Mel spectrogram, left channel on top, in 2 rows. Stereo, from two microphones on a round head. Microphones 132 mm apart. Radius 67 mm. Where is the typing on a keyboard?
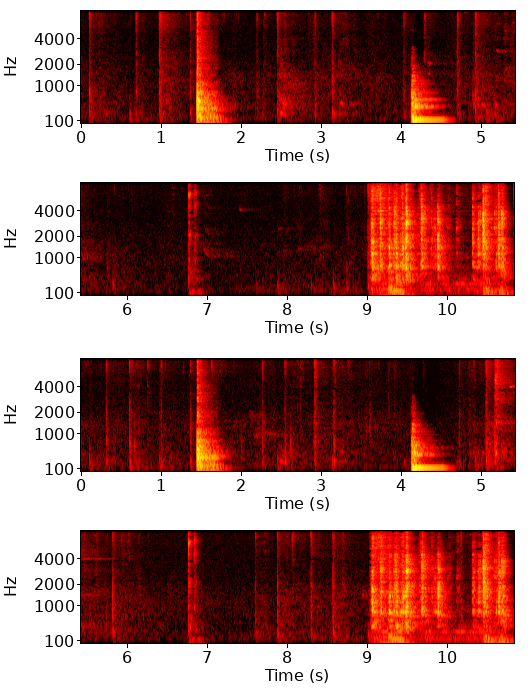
55° left (ahead or behind), 0.6 m.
